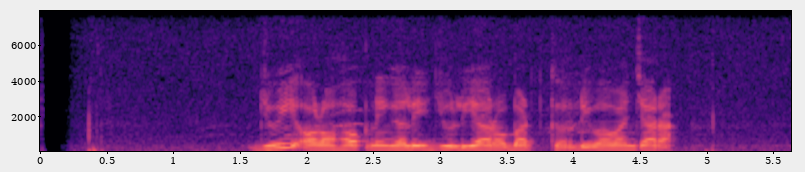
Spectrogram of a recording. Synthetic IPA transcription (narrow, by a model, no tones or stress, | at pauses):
d͡ʒuiʔɔlɔɦɔk̚niŋɡalid͡ʒuliaɾobərt̪̚kɨrdiwawaɲt͡ʃaɾa̰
